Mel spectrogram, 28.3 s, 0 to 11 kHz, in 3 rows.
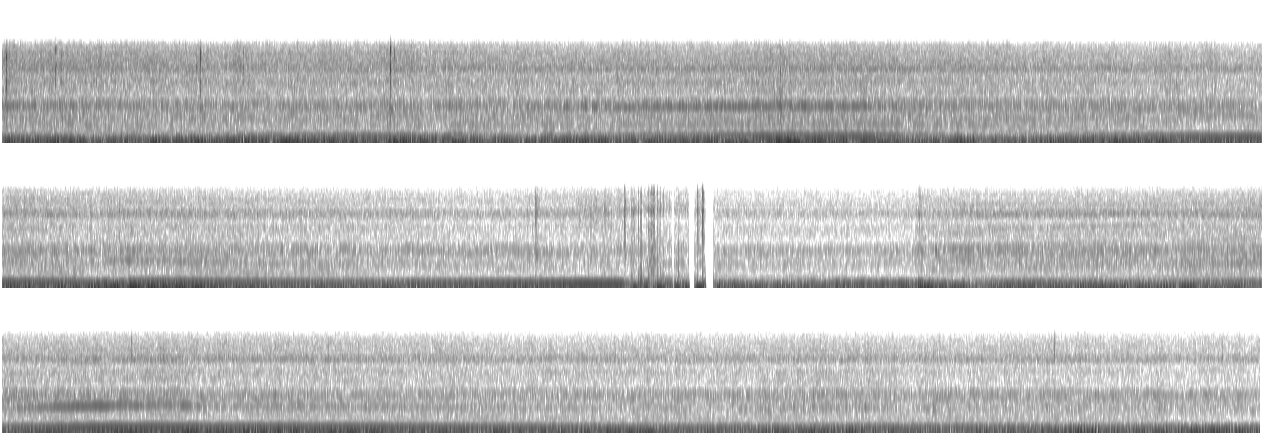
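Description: Kawasaki 600 inline-four sport bike engine heard from a camera mounted on the bike while riding. The engine note steps up and down with throttle and gear changes, over steady wind and road noise. A single sharp knock comes about halfway through.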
